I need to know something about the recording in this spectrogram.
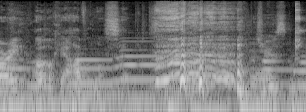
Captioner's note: laughing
